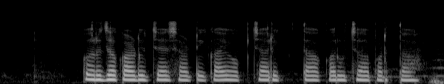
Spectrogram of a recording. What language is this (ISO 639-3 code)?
mar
